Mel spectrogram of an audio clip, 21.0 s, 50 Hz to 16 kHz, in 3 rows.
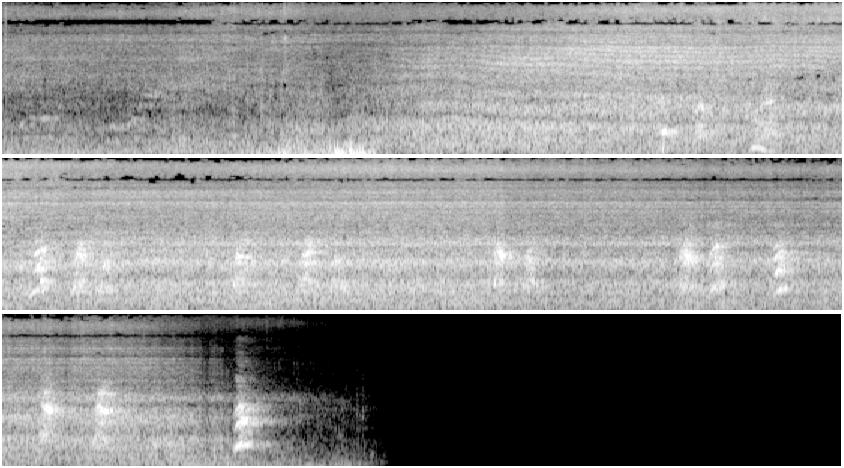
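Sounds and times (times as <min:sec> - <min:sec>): firework hissing: 0:00.0 - 0:17.1
dog barking: 0:05.4 - 0:06.6, 0:07.2 - 0:08.1, 0:08.9 - 0:10.0, 0:11.1 - 0:11.6, 0:12.6 - 0:13.7, 0:14.3 - 0:15.0, 0:15.9 - 0:16.3.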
